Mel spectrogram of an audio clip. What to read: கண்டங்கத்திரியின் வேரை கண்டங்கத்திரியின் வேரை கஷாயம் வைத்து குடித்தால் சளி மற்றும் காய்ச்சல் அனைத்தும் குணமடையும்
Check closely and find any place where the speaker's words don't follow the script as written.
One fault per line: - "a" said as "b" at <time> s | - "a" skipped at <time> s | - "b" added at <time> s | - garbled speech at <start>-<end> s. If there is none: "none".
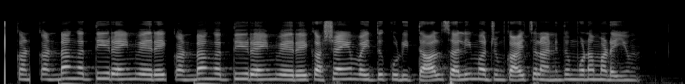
none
